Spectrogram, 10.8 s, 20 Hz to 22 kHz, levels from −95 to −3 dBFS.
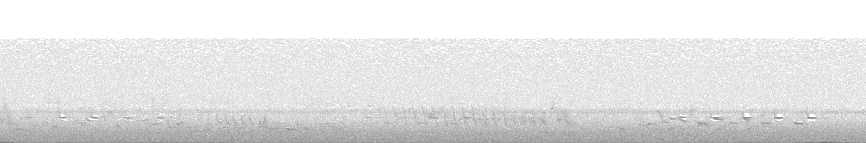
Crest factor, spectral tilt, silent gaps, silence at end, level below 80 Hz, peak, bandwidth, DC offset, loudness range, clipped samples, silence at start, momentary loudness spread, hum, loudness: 16 dB; -4 dB/octave; none; 0 s; -60 dBFS; -38 dBFS; 16.5 kHz; 0.1%; 2 LU; under 0.1%; 0 s; 3 LU; none; -53 LUFS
